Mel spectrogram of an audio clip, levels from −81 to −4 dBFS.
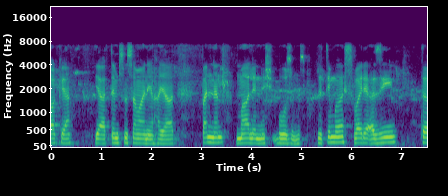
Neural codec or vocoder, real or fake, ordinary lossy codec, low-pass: none; real; Opus, 24 kbps; 7.2 kHz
